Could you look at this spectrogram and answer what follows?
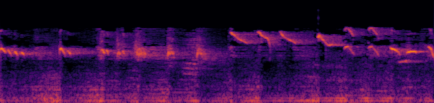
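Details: Greater green leafbird training song for caged birds: a busy run of high sweeping whistles and chirps, some quick descending slurs, over a low rumbling background.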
